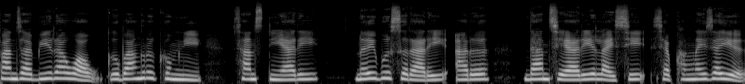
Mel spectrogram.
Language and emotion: Bodo, neutral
